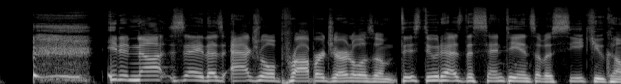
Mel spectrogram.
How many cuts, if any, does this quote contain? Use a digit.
1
